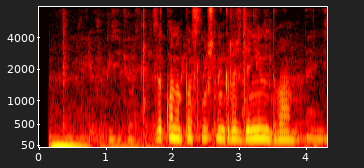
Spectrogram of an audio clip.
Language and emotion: Russian, neutral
